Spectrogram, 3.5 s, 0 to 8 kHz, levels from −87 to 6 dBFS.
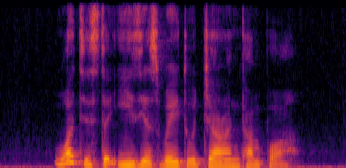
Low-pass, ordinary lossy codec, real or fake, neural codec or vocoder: none; none; real; none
